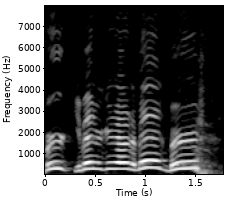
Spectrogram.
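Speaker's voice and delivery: very high, very loud shouted puppet voice. Retelling a brother's morning wake-up at the door: Ernie voice. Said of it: "a Bert and Ernie impression".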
